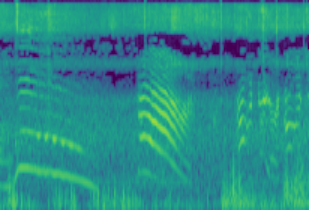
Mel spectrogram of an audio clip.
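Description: A person's high, drawn-out voice calls to the dog in long tones that fall in pitch, twice, then quicker short calls near the end, with wind rumbling on the microphone.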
